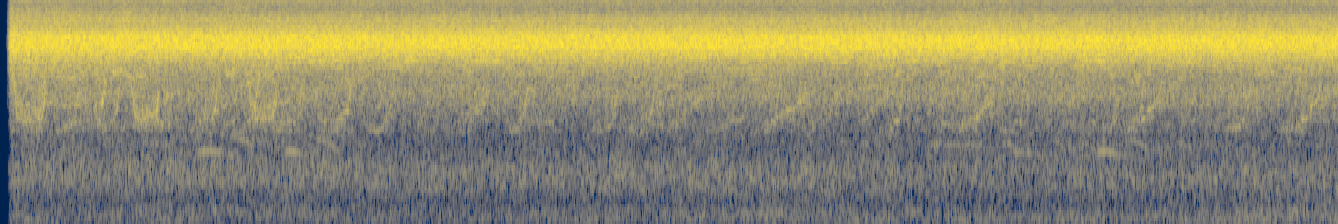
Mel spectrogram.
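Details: Tsukutsuku-boshi cicada singing, a cicada that starts calling as soon as it lands and flies off once it stops; a dense, steady high buzz fills the whole stretch, with faint rising notes repeating beneath it.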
